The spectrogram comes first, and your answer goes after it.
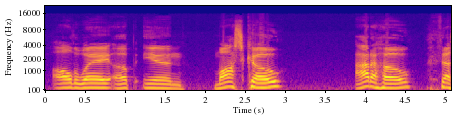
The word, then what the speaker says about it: Moscow: now we've got all the way up in Moscow Idaho I said it right this time yeah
